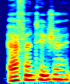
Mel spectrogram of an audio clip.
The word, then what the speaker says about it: aphantasia: A aphantasia. Aphantasia. Fant aphantasia.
